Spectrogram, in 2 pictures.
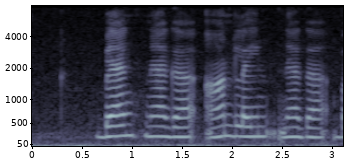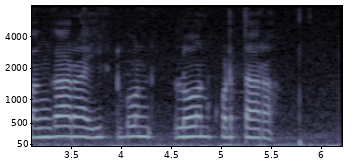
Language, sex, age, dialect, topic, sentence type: Kannada, female, 18-24, Northeastern, banking, statement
